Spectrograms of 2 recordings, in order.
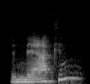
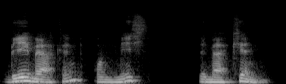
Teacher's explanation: the E in the middle should be stretched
